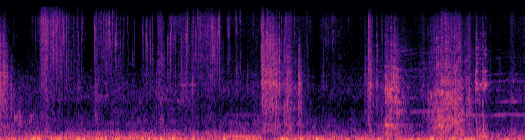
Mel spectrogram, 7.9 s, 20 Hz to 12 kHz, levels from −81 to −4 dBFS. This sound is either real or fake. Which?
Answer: real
